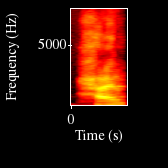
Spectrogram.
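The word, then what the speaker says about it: ح: হায়ের মধ্যে কোনো নোক্তা আমরা দেখতে পাচ্ছি না। হা হরফটি কীভাবে উচ্চারিত হবে? হা হরফটি উচ্চারিত হবে কণ্ঠনালীর মধ্যখান হতে। গলা চিপে ধরে আপনি উচ্চারণ করুন।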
